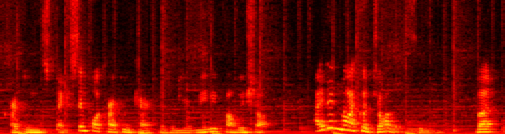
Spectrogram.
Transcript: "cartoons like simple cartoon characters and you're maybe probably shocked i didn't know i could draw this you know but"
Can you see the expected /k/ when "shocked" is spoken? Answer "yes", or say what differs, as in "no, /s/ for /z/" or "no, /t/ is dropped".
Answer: no, /k/ is dropped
